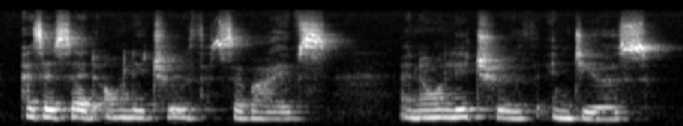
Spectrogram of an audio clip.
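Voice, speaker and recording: Over noticeable background noise and audible room echo, a woman of medium pitch speaks at a fairly slow pace with fairly even intonation. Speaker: holistic health educator. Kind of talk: educational talk. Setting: wellness studio.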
